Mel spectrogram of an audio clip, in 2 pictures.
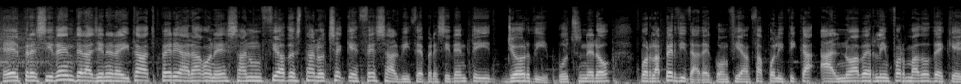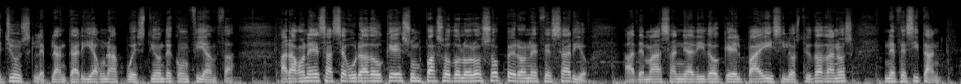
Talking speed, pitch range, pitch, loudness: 175 wpm, 125-160 Hz, 145 Hz, -20 LUFS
